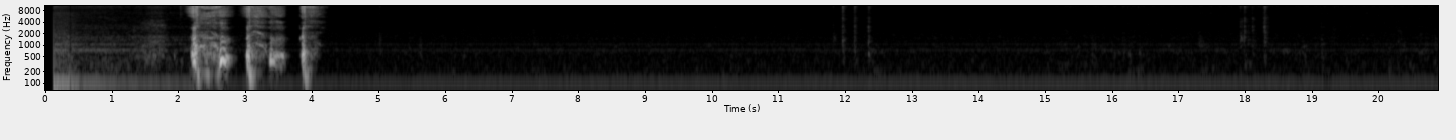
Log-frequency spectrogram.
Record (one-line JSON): {"three_cough_length": "20.9 s", "three_cough_amplitude": 32768, "three_cough_signal_mean_std_ratio": 0.2, "survey_phase": "beta (2021-08-13 to 2022-03-07)", "age": "65+", "gender": "Male", "wearing_mask": "No", "symptom_diarrhoea": true, "smoker_status": "Never smoked", "respiratory_condition_asthma": false, "respiratory_condition_other": false, "recruitment_source": "REACT", "submission_delay": "2 days", "covid_test_result": "Negative", "covid_test_method": "RT-qPCR", "influenza_a_test_result": "Negative", "influenza_b_test_result": "Negative"}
